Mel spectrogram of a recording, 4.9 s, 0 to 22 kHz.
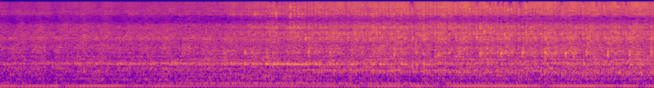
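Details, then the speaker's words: Cummins 5.9 diesel truck started cold to duplicate the customer's complaint of a hard misfire at startup: heavy smoke and a loud, uneven, lumpy idle beat about three a second, running rough. "you guys can hear it. It's definitely running a little bit rough."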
